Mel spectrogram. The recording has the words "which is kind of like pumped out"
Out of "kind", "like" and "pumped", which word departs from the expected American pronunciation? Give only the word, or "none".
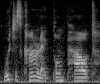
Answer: pumped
